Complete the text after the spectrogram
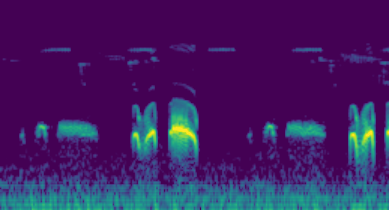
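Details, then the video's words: Spotted dove cooing live: a soft short note and a level mellow coo, then two emphatic wavering coos, the phrase beginning again at the end; faint higher calls in the background. "เสียงนกเขาใหญ่ สด | suara tekukur"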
